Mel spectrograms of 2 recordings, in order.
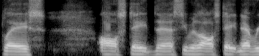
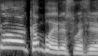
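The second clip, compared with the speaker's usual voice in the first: breezy offer; 11 semitones higher, faster than usual. Retold or imitated. Retold casual offer.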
